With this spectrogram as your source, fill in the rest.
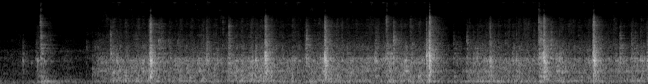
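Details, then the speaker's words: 1972 Honda SL125, engine off with the spark plug out, in third gear as the rear wheel is turned by hand: a single hard clunk about every 1.5 seconds, only in third gear and not from the chain; gearbox fault. "I'll spin the back tire and you could hear the clunking that's happening in it and it's not the chain jump and over the sprocket only does it in third gear everything else is fine"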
